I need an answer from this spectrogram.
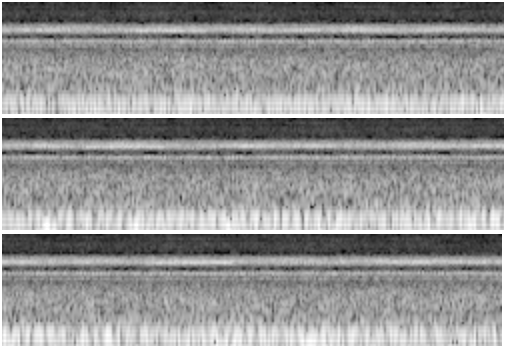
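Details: Blue Ridge Mountains crickets on an autumn night, up the hill from a stream, keep up an even, ringing high trill throughout, layered over a steady low murmur resembling flowing water.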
